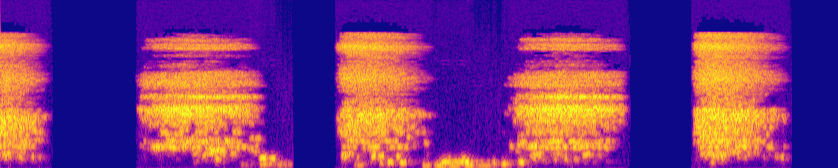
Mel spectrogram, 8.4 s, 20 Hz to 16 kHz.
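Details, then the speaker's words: Inhaler with spacer, tidal breathing method for patients unable to hold their breath (asthma or COPD): repeated airy breaths through the spacer, about 34 a minute, with soft valve hiss; inhale via mouth, exhale via nose. "they are supposed to inhale via mouth and exhale via nose"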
